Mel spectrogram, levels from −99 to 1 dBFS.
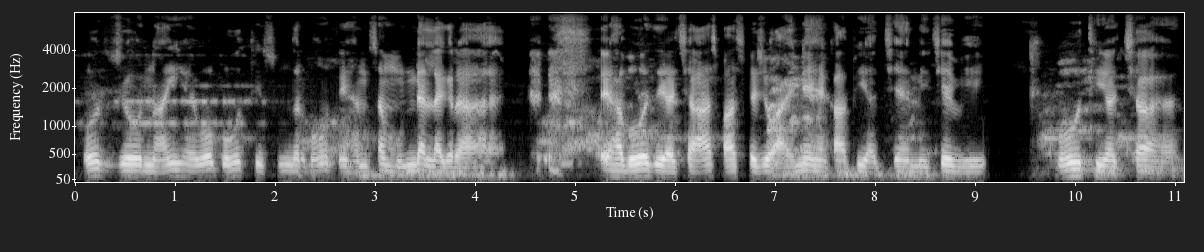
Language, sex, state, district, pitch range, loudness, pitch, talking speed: Hindi, male, Bihar, Jahanabad, 100-110 Hz, -17 LUFS, 105 Hz, 195 wpm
